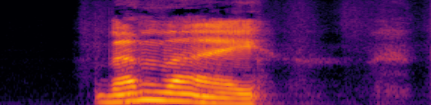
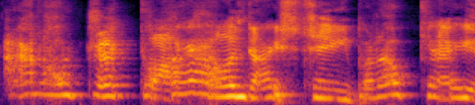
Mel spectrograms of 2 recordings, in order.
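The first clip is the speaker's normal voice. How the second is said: high-pitched cartoon wife impression; Marge Simpson; 10 semitones higher than usual. Marge answers the guy at the magic show, high put-on voice. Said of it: "Marge is like".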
